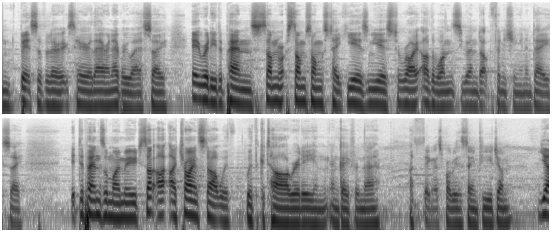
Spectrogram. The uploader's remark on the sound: recorded highlights from The Portland Arms of Heat 5 in the Strawberry Fair fundraiser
